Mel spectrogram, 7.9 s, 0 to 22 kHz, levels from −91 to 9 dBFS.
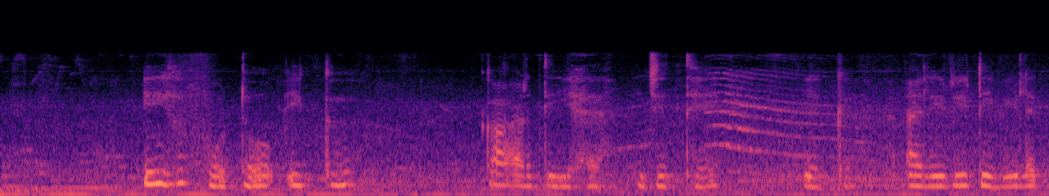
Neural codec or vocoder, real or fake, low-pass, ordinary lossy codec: none; real; 7.2 kHz; none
